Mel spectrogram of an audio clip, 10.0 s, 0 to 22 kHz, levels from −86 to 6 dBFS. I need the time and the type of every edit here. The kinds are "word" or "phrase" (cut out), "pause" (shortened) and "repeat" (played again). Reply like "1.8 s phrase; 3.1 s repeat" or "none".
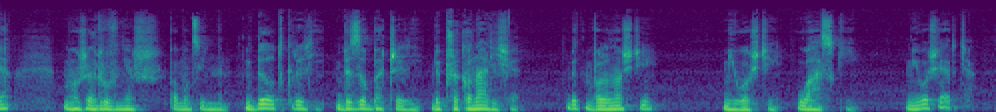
1.7 s pause; 2.4 s pause; 3.2 s pause; 4.2 s pause; 5.8 s word; 7.9 s pause

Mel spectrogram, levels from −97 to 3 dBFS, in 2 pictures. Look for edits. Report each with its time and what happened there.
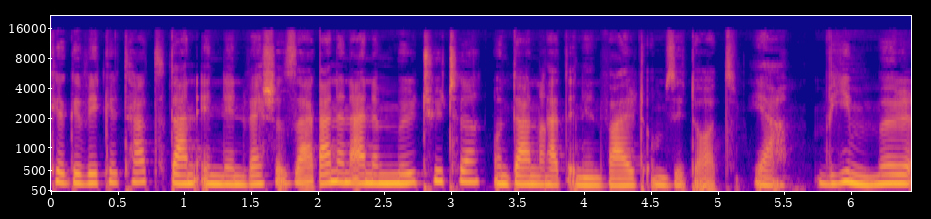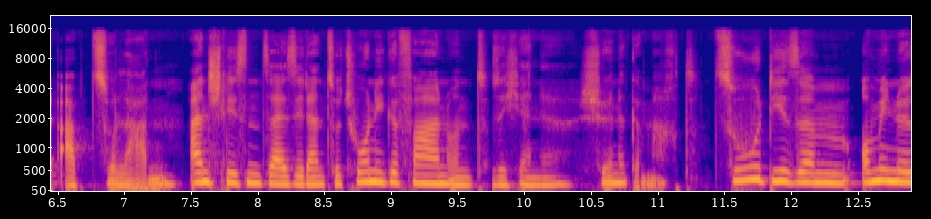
3.7 s word; 5.7 s word; 9.8 s word; 10.8 s word

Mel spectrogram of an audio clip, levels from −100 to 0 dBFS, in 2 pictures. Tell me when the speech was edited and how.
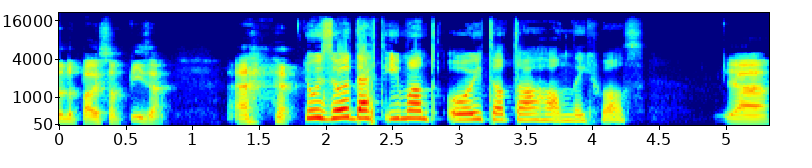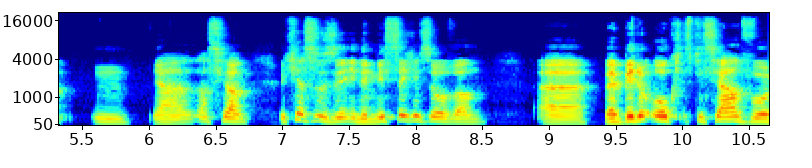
none

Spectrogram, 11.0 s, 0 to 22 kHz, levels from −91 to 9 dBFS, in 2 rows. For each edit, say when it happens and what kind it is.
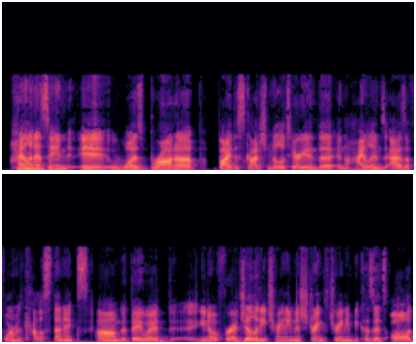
2.7 s word; 6.7 s pause

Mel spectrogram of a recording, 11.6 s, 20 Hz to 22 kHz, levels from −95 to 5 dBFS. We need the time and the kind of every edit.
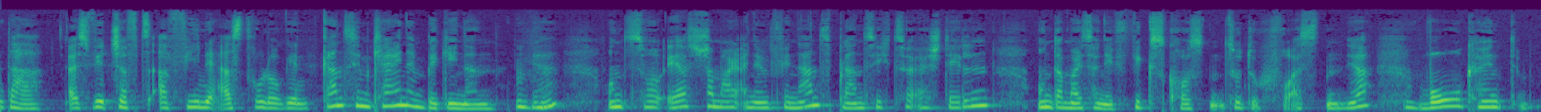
2.4 s pause; 5.3 s word

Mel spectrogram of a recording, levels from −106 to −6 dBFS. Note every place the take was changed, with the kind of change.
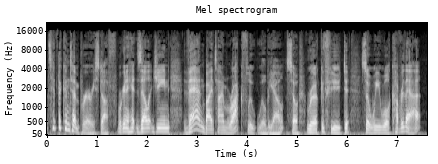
3.3 s word

